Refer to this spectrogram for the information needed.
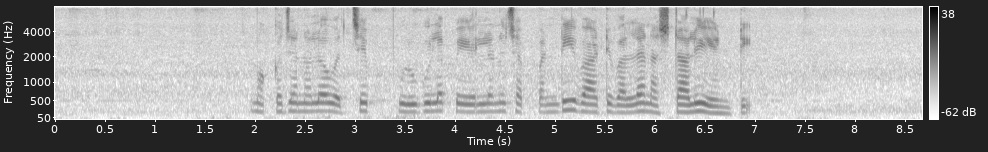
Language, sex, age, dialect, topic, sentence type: Telugu, female, 18-24, Utterandhra, agriculture, question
